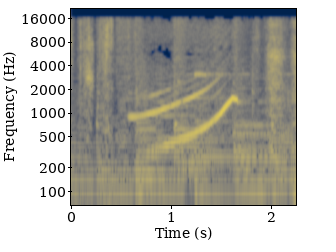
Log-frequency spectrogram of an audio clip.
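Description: Background music with a cartoon-style whistle effect gliding upward in pitch, starting about half a second in and cutting off after about a second.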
